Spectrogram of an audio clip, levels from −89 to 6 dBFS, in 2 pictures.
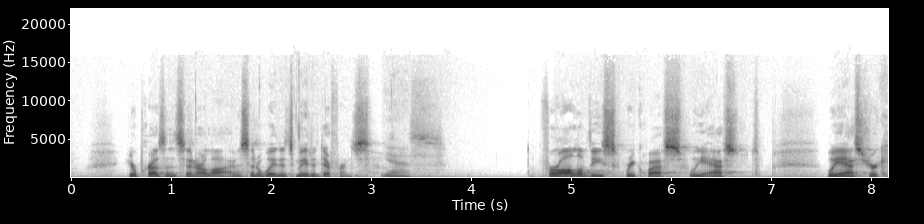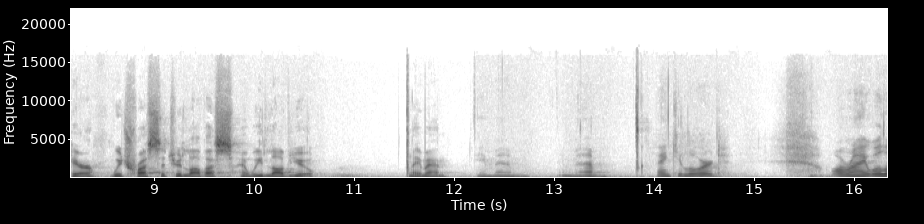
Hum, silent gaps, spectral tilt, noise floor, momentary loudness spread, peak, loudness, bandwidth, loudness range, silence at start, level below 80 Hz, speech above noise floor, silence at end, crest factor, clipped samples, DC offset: none; none; -5 dB/octave; -66 dBFS; 19 LU; -10 dBFS; -29 LUFS; 16.5 kHz; 10 LU; 0.25 s; -56 dBFS; 38 dB; 0 s; 20 dB; under 0.1%; under 0.1%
